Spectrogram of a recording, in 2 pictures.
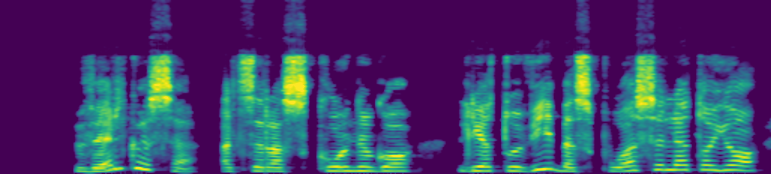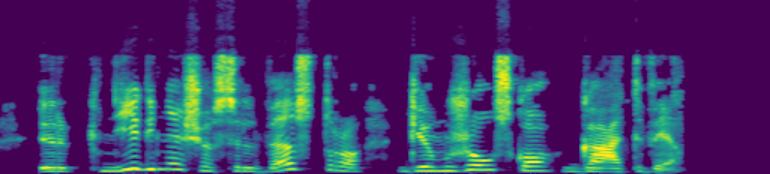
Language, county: Lithuanian, Kaunas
